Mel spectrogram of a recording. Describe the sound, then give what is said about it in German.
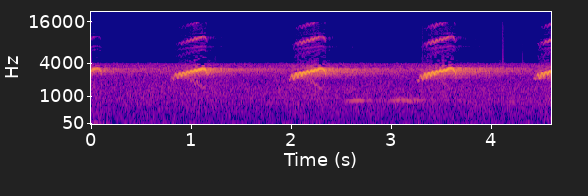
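A kiwi, a small flightless bird typical of New Zealand, gives shrill, rising whistled calls about four times in a steady rhythm, each one loud and clear against a constant faint hiss, with no talking. “Der Kiwi ist ein kleiner, flugunfähiger Vogel, der sehr typisch für Neuseeland ist, und so hört er sich an.”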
